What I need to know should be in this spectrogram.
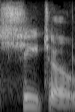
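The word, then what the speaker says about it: SEATO: The United States, going back to the 50s, was involved in an organization called CETO, rhymes with NATO, Southeast Asia Treaty Organization.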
